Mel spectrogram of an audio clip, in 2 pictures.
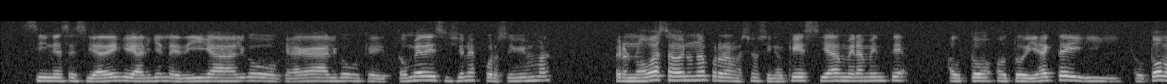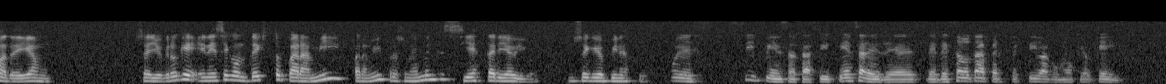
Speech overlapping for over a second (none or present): none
